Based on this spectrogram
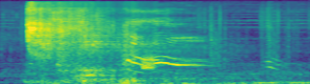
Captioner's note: groaning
